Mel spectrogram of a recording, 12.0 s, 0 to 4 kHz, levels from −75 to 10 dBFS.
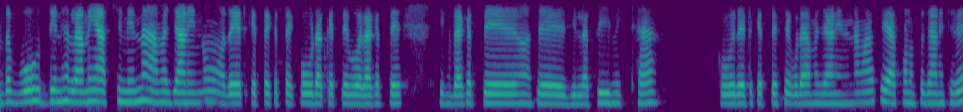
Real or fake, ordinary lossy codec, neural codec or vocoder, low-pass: real; none; none; 3.6 kHz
